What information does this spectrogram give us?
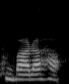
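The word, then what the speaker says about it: बारह: আমরা হিন্দিতে বলবো বয় আকার র আর হ, তাহলে উচ্চারণ হবে বারাহা, বা রাহা।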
